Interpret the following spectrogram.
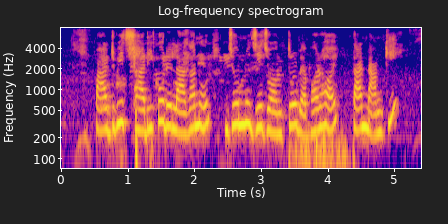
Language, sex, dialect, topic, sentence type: Bengali, female, Northern/Varendri, agriculture, question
